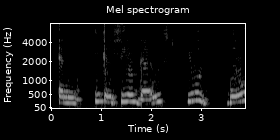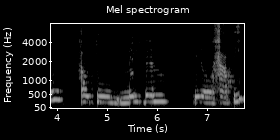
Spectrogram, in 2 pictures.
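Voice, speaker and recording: Speaking with a Filipino accent, a woman with a fairly high pitch and a dark, mellow tone talks at a very slow pace, leaving long, frequent pauses, with ordinary pitch variation and very even loudness. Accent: Filipino English, Taglish code-switching. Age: 70s. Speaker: business executive. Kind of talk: interview.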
